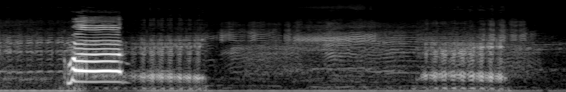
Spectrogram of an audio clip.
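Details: Ewes being fed on a regenerative farm in County Kilkenny, Ireland: one loud, clear, wavering bleat lasting under half a second, followed by softer murmuring background sounds.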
